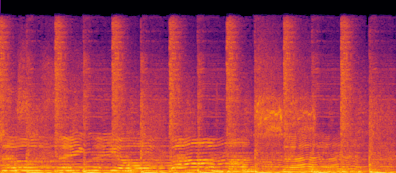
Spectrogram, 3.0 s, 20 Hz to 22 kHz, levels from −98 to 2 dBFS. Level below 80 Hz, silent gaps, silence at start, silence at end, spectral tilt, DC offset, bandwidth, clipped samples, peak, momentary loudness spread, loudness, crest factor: -16 dBFS; none; 0 s; 0 s; -4.5 dB/octave; under 0.1%; over 20 kHz; under 0.1%; -2 dBFS; 1 LU; -12 LUFS; 10 dB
